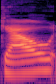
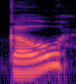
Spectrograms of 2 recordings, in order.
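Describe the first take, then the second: First: The syllable rhymes with cow. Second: The syllable rhymes with go. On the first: The speaker calls it wrong. "she kept saying Gow" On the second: The speaker calls it right. "not Go"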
